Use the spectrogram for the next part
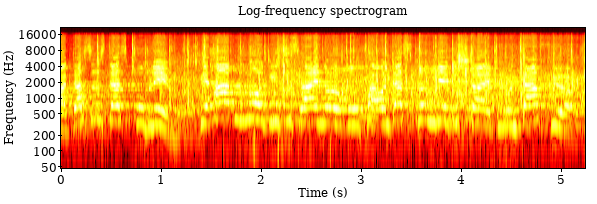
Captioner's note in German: Beifall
